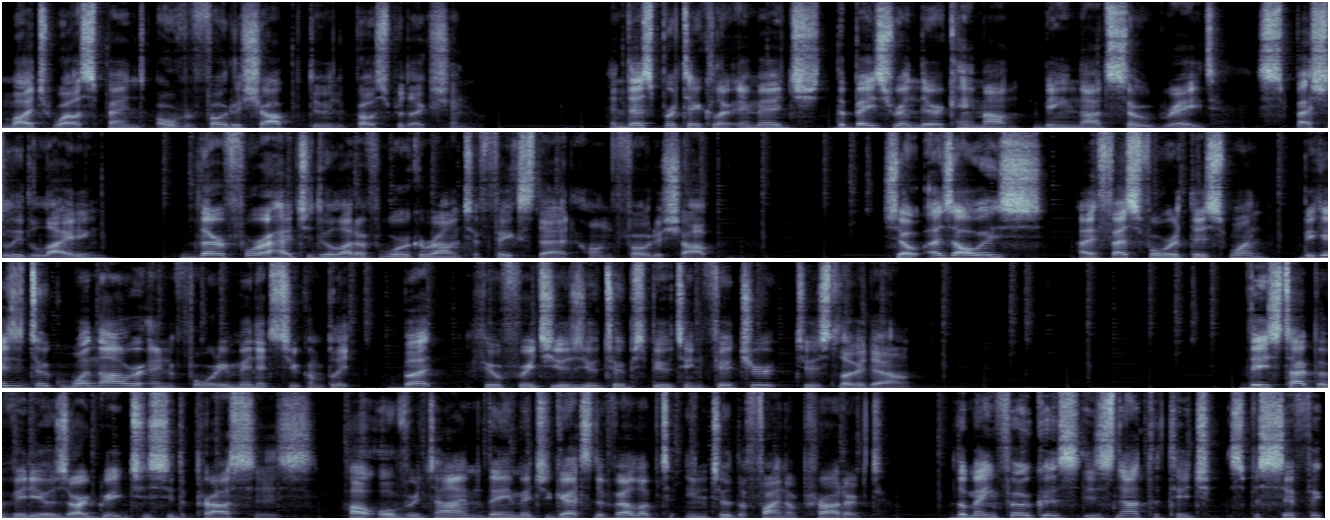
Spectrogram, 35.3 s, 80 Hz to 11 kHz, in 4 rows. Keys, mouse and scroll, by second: 0.5 alt+Tab, 0.5 Return, 1.0 ctrl+t, 1.5 ctrl+z, 2.1 Return, 2.3 v, 3.2 ctrl+t, 3.7 v, 3.9 ctrl+t, 4.5 v, 6.3 ctrl+u, 8.3 b, 9.0 3, 9.2 ctrl+z, 9.3 1, 10.0 ctrl+z, 11.1 ctrl+alt+z, 11.3 ctrl+alt+z, 12.2 b, 12.9 0, 13.6 ctrl+z, 15.1 ctrl+z, 15.6 ctrl+z, 16.5 m, 18.6 alt+BackSpace, 18.7 ctrl+d, 26.8 b, 29.6 ctrl+z, 30.2 ctrl+z, 32.2 ctrl+z.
